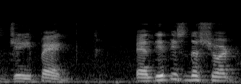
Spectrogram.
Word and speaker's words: JPEG: file names that jpg this is pronounced as jpeg and it is the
